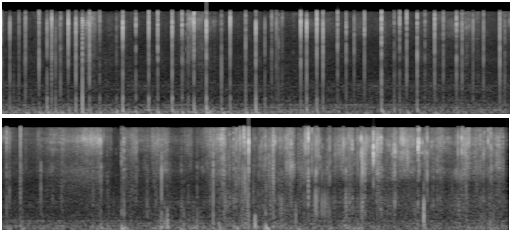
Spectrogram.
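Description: A small clear plastic hot/cold pack filled with white gel beads is tapped rapidly with long white acrylic nails, then squeezed in the hands. The result is a dense, steady stream of sharp crackly clicks and crinkling plastic over a low, full body, with brief bright transients on the harder taps.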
